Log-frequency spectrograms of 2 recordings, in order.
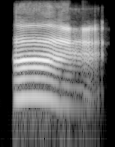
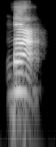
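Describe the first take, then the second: First: The sound is held for a medium length. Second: The sound is cut off very quickly. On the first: The speaker calls it right. "It's not too long, not too short kind of a letter" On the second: The speaker calls it wrong. "we don't say ah and just stop all of a sudden"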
